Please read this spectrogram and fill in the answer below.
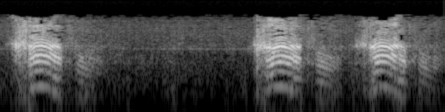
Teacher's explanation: وهذا الحرف حرف استعلاء، يجب الخاء تقرأ بالاستعلاء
